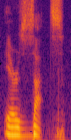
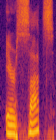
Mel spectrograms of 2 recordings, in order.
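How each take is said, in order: First: "Ersatz" with a z in the middle, as air-zahts; "Ersatz" with a buzzing middle z; alternative pronunciation. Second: "Ersatz" with an s in the middle, as air-sahts; "Ersatz" with a hissed, voiceless middle s; first pronunciation. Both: Shown as a demonstration. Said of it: "also pronounced Ersatz".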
